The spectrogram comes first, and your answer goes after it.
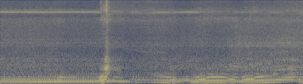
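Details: Skoda Felicia rally car, Polo GTi ARC engine on throttle bodies, rally exhaust, straight-cut gearbox, dyno run recorded from the rear/exhaust: revs climb hard, fall away abruptly and pick up unevenly, flat spot under load; cause unconfirmed.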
